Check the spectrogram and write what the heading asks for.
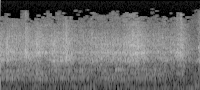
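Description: Weighted smart hula hoop spun round a man's waist: its weighted ball on a cord runs round the plastic track of clip-together links with a steady mechanical clatter.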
